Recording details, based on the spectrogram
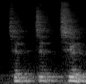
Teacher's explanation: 혓바닥과 센 입천장 사이에서 나는 소리라고 합니다. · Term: 센 입천장 소리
